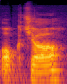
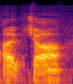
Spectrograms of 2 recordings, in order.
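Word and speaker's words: Okja: speaking of Netflix uh they then released Oak jar or ojar but I'm pretty sure it's pronounced Oak jar uh again this is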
